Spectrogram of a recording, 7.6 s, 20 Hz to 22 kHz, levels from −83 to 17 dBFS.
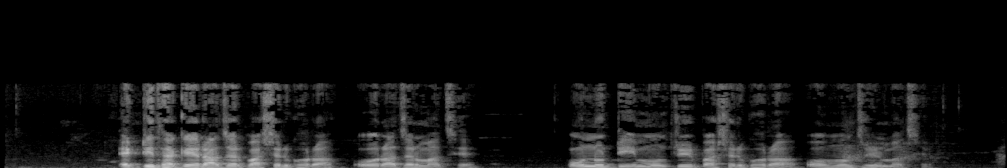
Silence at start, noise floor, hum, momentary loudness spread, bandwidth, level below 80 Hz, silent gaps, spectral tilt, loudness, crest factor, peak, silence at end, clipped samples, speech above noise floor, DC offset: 0.9 s; -67 dBFS; none; 15 LU; 11.5 kHz; -58 dBFS; none; -5 dB/octave; -19 LUFS; 20 dB; 0 dBFS; 0.6 s; under 0.1%; 48 dB; under 0.1%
